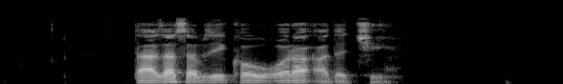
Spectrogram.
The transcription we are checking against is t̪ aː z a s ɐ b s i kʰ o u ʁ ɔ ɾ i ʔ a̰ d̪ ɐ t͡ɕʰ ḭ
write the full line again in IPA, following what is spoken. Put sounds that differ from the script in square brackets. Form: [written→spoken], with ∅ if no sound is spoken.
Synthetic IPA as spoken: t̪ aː z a s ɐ b [s→z] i kʰ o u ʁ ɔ ɾ [i→a] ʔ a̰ d̪ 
